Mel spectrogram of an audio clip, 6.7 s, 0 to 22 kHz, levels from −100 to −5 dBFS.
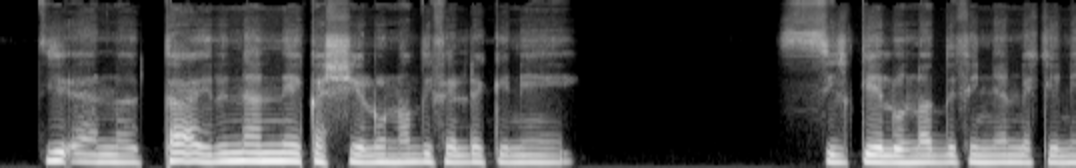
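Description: No technical faults can be heard anywhere in this speech.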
